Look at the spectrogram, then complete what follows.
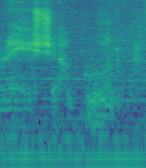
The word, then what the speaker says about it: Ra's al Ghul: saying his name is the much more common pronunciation. I am Ra's al Ghul.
